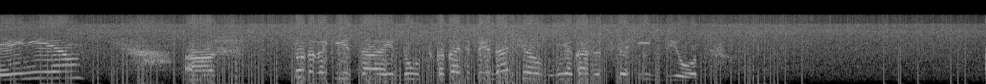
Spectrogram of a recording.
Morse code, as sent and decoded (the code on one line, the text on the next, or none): none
